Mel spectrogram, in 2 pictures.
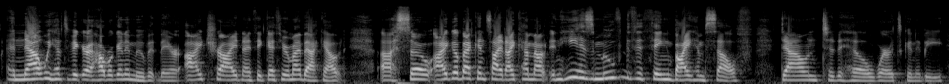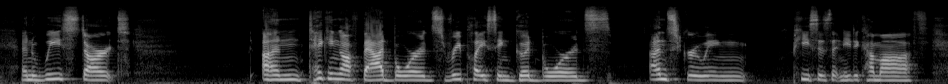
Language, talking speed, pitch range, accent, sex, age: English, 215 wpm, 185-225 Hz, American, female, 40-59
